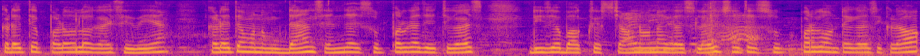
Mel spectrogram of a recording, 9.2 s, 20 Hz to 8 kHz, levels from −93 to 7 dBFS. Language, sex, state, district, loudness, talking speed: Telugu, male, Andhra Pradesh, Annamaya, -14 LUFS, 155 wpm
